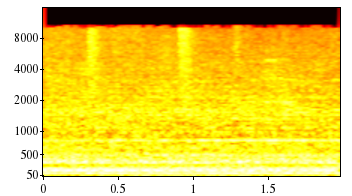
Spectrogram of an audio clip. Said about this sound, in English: I'm going to pop that in the microwave for a couple of seconds, just to see if we can melt it good. Be careful because it can go hard. Back in the microwave.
